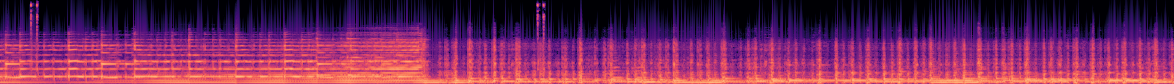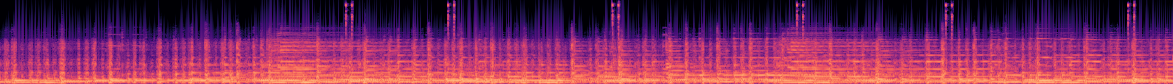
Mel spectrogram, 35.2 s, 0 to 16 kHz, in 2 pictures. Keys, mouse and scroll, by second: 20.0 alt+r, 25.3 Escape.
